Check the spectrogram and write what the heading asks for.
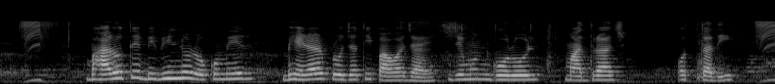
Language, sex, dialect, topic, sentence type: Bengali, female, Standard Colloquial, agriculture, statement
